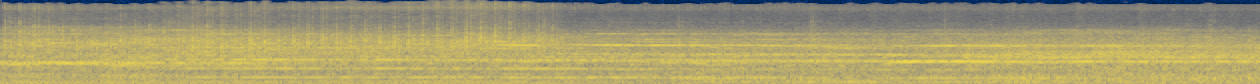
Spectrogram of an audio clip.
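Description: Loud, steady din of running fairground rides: a constant low hum with several long, drawn-out whining tones that drift slightly in pitch.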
